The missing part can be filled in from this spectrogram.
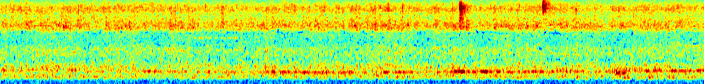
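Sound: rain falling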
